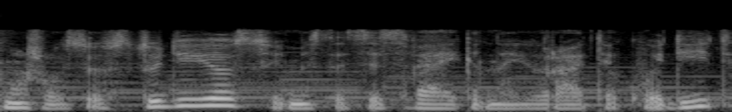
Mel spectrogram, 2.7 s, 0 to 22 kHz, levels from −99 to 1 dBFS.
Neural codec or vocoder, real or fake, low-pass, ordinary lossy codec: none; real; 7.2 kHz; Opus, 64 kbps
